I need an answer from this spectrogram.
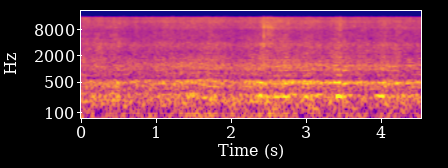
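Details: Many bees humming in a small wildlife garden in Crookes, a steady low buzz with brief higher tonal whines as single bees fly past near the microphone.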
